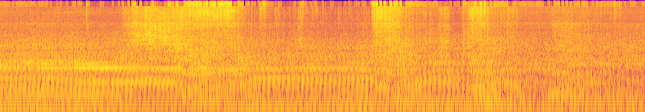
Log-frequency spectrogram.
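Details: Ducar woodchipper with a single-cylinder engine, chipping material. Steady loud drone under load with brief dips and recoveries as material feeds in, runs strong and even, healthy.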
